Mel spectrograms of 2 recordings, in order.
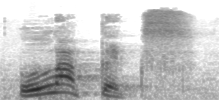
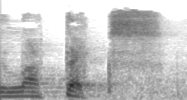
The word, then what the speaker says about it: látex: habitantes da Península Ibérica látex essa palavra deve ser pronunciada com tonicidade na penúltima sílaba não existe latex maquinaria e maquinário as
